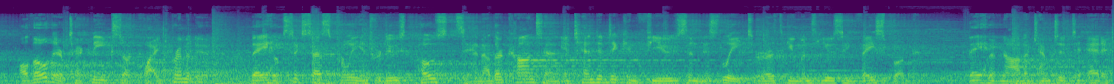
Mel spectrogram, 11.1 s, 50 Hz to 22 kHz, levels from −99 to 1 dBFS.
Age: 30-49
